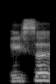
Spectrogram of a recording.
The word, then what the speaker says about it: Asa: And then Asa is on the right. It's ASA. And Corvello is his name, so it's Asa C.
